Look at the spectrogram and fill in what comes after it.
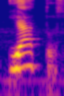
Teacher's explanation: Mayor fuerza está en la A, no en la I. Entonces, hiatos es una palabra grave terminada en S y no la vas a tildar.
